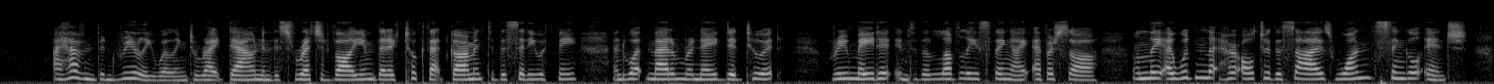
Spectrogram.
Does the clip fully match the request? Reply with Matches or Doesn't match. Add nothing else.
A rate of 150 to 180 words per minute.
Doesn't match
